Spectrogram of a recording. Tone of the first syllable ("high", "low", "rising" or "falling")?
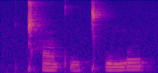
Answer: low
